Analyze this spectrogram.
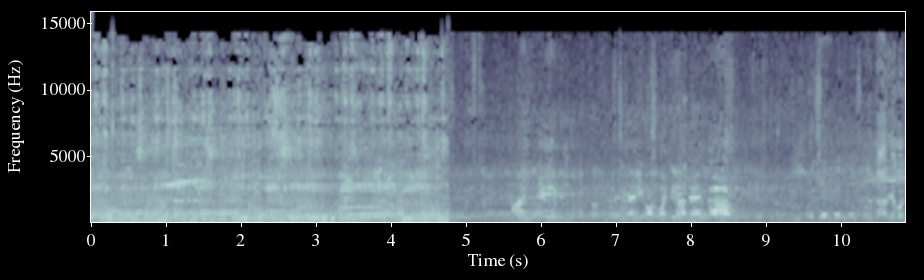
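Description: A large crowd cheers and shouts loudly in a stadium.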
